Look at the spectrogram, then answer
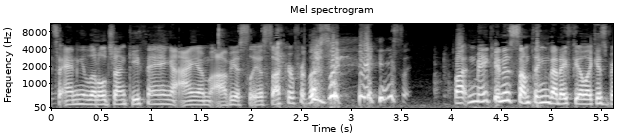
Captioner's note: laughs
